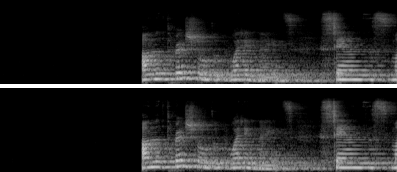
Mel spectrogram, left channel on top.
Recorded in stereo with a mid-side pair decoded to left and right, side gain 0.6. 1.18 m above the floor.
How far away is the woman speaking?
About 0.6 m.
